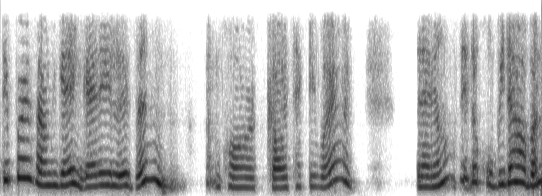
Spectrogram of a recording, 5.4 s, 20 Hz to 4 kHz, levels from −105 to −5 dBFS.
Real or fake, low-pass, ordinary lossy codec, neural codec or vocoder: fake; 3.6 kHz; none; codec, 16 kHz in and 24 kHz out, 0.4 kbps, LongCat-Audio-Codec, fine tuned four codebook decoder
